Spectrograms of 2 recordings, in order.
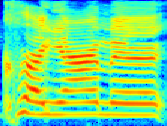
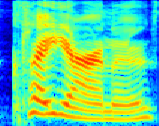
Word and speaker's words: Clayanna: we get there and cayana is clana see Jennifer got me S this girl's name wrong clana is immediately on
